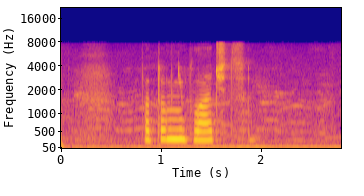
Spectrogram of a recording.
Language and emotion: Russian, sad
